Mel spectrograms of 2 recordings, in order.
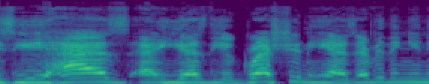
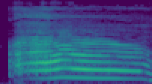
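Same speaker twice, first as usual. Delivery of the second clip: very high, drawn-out surprised cry; imitating his own surprise; startled exclamation; 12 semitones higher than usual. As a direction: caught completely off guard. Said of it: "'Cause I was like".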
